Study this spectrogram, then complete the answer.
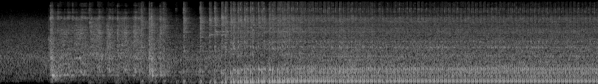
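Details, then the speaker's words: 2019 Bad Boy Maverick mower with a Kohler 747 twin, near 100 hours, just serviced with new oil, oil filter, air filter, fuel filter and gapped spark plugs; brief cranking, then it catches and settles into a smooth steady idle under rain on a tin roof, starting and running healthy. "so let's see if we can fire this Bad Boy Mower up"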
